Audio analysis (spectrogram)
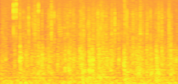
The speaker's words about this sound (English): Do you hear that fucking raindrop? God damn it. Do I need to redo this podcast? Is this going to be a big distraction here in this little... that little patter of raindrops.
